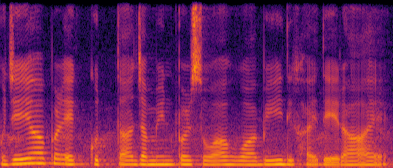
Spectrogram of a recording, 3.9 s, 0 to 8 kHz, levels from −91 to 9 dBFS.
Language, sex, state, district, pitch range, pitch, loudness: Hindi, female, Arunachal Pradesh, Papum Pare, 180-200 Hz, 195 Hz, -15 LUFS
